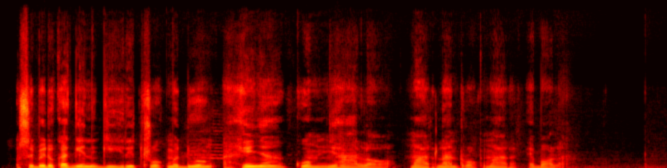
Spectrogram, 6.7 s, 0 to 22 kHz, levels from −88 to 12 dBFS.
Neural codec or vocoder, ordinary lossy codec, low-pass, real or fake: vocoder, 44.1 kHz, 128 mel bands, Pupu-Vocoder; none; none; fake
